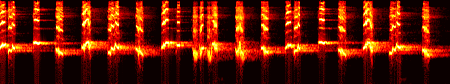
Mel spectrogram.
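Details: A sooty-headed bulbul gives a continuous run of bright, quick whistled notes, about four per second, with a slightly up-and-down lilt. The song is used to lure wild bulbuls.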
